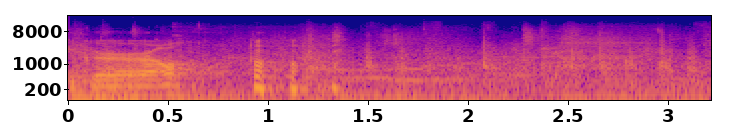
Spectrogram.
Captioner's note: chuckles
